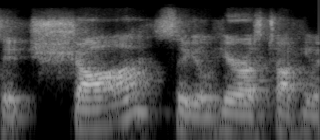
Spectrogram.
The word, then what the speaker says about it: SHA: We pronounce it SHA, so you'll hear us talking about SHA a lot this evening.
